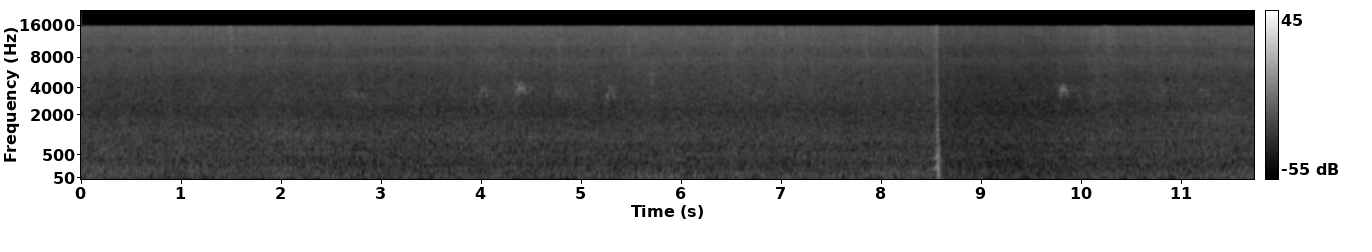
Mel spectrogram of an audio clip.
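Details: Honey bees at a hive: a steady, low droning hum of many wings, unbroken throughout, with a single sharp click partway through.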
